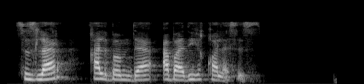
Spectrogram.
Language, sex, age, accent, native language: Uzbek, female, 18-24, Farg'ona, Uzbek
